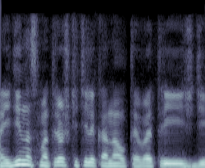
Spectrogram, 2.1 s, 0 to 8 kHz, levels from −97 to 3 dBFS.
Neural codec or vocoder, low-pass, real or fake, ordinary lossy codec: vocoder, 44.1 kHz, 128 mel bands every 256 samples, BigVGAN v2; 7.2 kHz; fake; AAC, 48 kbps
